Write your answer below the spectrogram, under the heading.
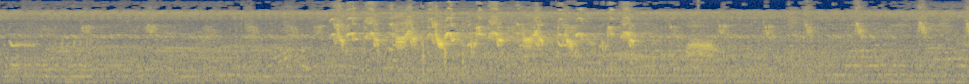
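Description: A Baya weaver gives a few seconds of rapid, high, sputtering chirps and chatter over a steady background hiss.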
